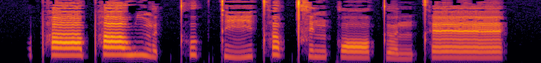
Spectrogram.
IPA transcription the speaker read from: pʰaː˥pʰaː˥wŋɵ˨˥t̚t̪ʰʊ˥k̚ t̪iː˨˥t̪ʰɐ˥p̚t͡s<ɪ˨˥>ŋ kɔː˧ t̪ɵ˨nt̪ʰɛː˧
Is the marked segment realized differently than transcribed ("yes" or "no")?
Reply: yes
